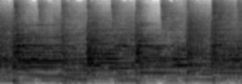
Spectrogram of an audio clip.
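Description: Live blues band playing: electric guitar over bass and drum kit, with a steady beat.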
